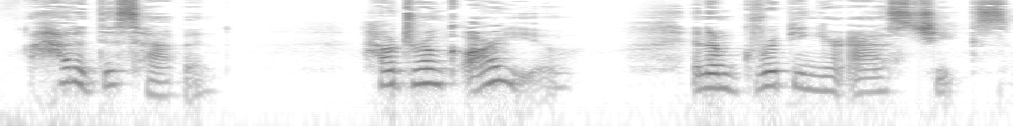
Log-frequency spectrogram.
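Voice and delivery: usual speaking voice

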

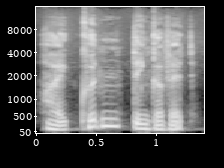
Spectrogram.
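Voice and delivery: lightly voiced low fisherman; a hint of an unbudging fisherman. A narrator's reading. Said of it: "said the fisherman".

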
